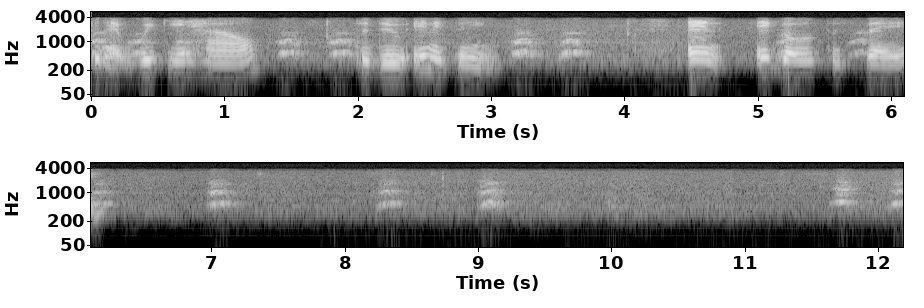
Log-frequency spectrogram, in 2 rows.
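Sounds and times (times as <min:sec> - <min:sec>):
steady hiss: 0:00.0 - 0:12.1
speech: 0:00.4 - 0:01.4, 0:02.0 - 0:03.2, 0:04.5 - 0:06.3
household pet dog barking in short sharp bursts: 0:01.4 - 0:02.0, 0:03.2 - 0:03.8, 0:05.2 - 0:06.4, 0:07.0 - 0:07.3, 0:08.2 - 0:09.3, 0:11.6 - 0:12.1.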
